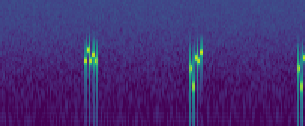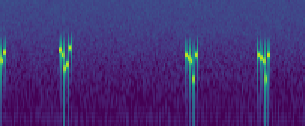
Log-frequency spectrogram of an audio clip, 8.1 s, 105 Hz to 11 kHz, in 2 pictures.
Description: Five-tone selective call (EIA), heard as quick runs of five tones, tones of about 30 ms. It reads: 48464 22547 22547 86239 65406 65406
